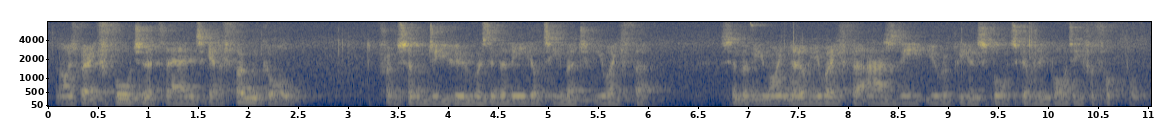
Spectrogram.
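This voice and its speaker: A man from Wales whose first language is Welsh talks plainly and warmly to pupils about his path into work. His voice sits at an ordinary middle pitch. The sound is distant and roomy, with heavy echo and a faint hum of ambience behind it. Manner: plain, friendly, addresses pupils directly. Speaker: guest speaker. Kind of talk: career talk to school pupils. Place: school hall or classroom. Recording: echoey room from far off.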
